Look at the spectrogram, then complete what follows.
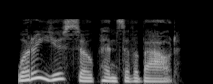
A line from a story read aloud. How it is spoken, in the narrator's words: Veronica asked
